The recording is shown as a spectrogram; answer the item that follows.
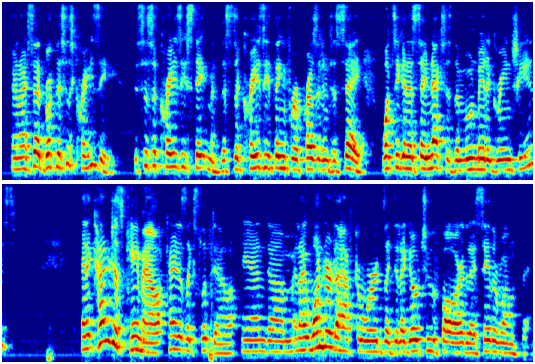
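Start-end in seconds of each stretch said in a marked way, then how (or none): none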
